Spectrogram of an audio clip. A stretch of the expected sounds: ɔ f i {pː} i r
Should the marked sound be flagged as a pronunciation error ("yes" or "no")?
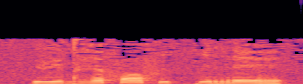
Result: no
